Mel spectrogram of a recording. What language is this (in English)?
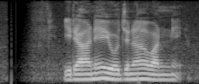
Sinhala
